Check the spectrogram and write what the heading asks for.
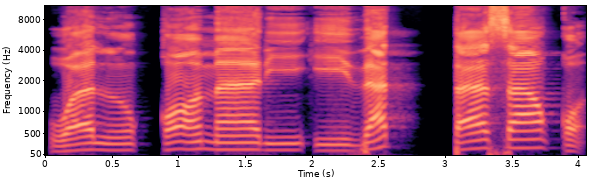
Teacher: Jadi jangan dibaca panjang dulu ya langsung masuk ke huruf ta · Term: musyaddad ghair gunnah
